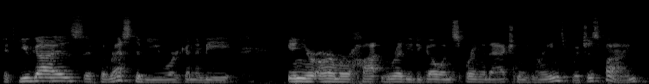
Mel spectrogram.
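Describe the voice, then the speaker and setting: A man's voice: medium pitch, fairly quick, a little mellow. A man explaining and narrating casually as game master of a tabletop roleplaying session. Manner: explanatory, conversational.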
